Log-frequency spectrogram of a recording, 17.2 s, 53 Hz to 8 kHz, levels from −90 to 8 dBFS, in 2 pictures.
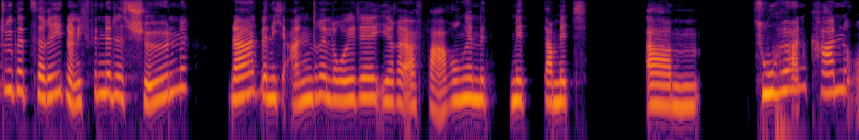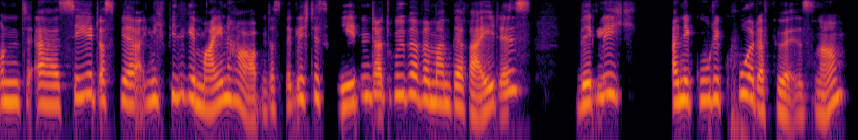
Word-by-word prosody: drüber 310 -1 0
zu 255 -2 +1
reden 260 0 0
und 200 - +3
ich 210 - -3
finde 280 0 -1
das 255 -1 -2
schön, 245 - +1 0.4
ne, 255 +5 +4
wenn 250 -1 +2
ich 245 +2 -3
andere 235 +5 0
Leute 230 +1 +1
ihre 215 -3 -1
Erfahrungen 225 +4 +1
mit 230 -1 -1 0.2
mit 220 0 +1
damit, 210 +1 0 0.6
ähm, 185 -1 +1 0.5
zuhören 285 +5 +3
kann 295 +2 0
und, 210 -4 -2
äh, 190 -1 +2
sehe, 250 +8 -1
dass 225 - -3
wir 195 -4 +2
eigentlich 220 +2 -3
viel 260 0 -3
gemein 210 +1 +2
haben. 135 - -2
Dass 170 +1 -10
wirklich 235 -2 -3
das 245 -2 -4
Reden 205 +9 0
darüber, 270 0 0
wenn 225 -2 +2
man 195 -1 +1
bereit 180 -2 +2
ist, 320 +6 -1 0.4
wirklich 250 +8 +1 0.3
eine 220 +2 +4
gute 230 +2 -1
Kur 270 0 0
dafür 155 - -1
ist, 130 +3 -9
ne? 215 - -1
225 Hz, 160 wpm, -24 LUFS, 195-255 Hz, 0.6 s, ne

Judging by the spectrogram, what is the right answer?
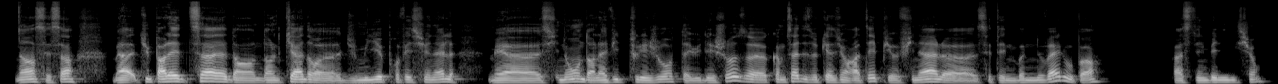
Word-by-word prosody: Non, 115 +3 +3
c'est 120 -6 -4
ça 125 +7 +1 0.4
ben, 105 +1 +4
tu 130 - -3
parlais 135 +3 +7
de - - -8
ça 140 -4 +5
dans 95 -4 +1
dans 100 +2 -1
le 100 - -1
cadre, 115 +1 +3 0.2
heu, - - -5
du 90 +1 -8
milieu 105 +4 +2
professionnel 115 +1 -2 0.3
mais, 95 0 0
heu, 95 -1 +1
sinon, 110 +8 -1
dans 105 -4 +2
la 100 0 +1
vie 115 +2 -3
de - - -18
tous 115 - -7
les 105 -2 +2
jours, 120 +4 -3
tu 95 - -5
as - - -1
eu 90 +2 -4
des 100 +1 -3
choses, 160 - -1
heu, 110 -4 +1
comme 105 0 -4
ça, 140 - +1
des 120 -4 -4
occasions 105 -1 -1
ratées 95 +11 -1
puis 100 - -7
au 95 - -3
final, 115 +6 +2
heu, 85 -4 -1
c'était 90 +4 -7
une 95 0 -4
bonne 95 0 -2
nouvelle 105 - +1
ou - - 0
pas? 120 +7 -2 0.7
Enfin, 90 - -2
c'était 90 +2 -6
une 100 - 0
bénédiction? 100 +4 -3
105 Hz, 240 wpm, -22 LUFS, 95-120 Hz, 0.7 s, parlais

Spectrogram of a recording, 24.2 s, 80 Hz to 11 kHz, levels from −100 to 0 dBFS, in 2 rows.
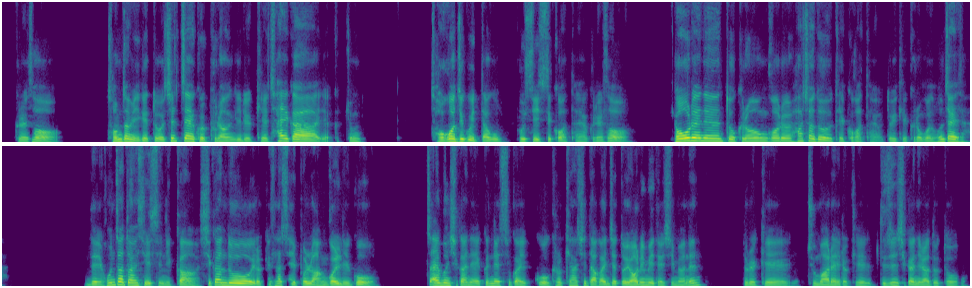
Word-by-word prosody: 그래서 120 - -2 0.6
점점 165 +3 +3
이게 135 -1 0
또 125 -3 -1
실제 200 - +2
골프랑 125 -7 -2
이렇게 105 0 -5
차이가 165 - +4
약간 - - -10 0.2
좀 140 -3 -6 0.9
적어지고 170 +4 +4
있다고 120 -3 -2 0.2
볼 115 - -1
수 115 - -7
있을 - - -4
것 - - -2
같아요. 90 -1 -11
그래서 90 -5 -5 0.6
겨울에는 210 -1 +8
또 170 -2 +1
그런 145 +2 0
거를 140 0 +1
하셔도 170 -3 0
될 105 -4 -8
것 100 - -9
같아요. 85 -4 -11
또 - - -9
이렇게 95 0 -9
그런 115 +5 -7
건 110 -1 -4
혼자 175 - 0
해사 155 -4 +1 1.0
네 115 0 -1
혼자도 205 - +2
할 185 - +1
수 - - -4
있으니까 110 - -2
시간도 180 - +5
이렇게 115 0 -4
사실 155 -2 -5
별로 120 0 +1
안 95 +2 -4
걸리고 95 - +1 0.6
짧은 190 0 +3
시간에 145 -7 -3
끝낼 160 +5 -2
수가 155 - -4
있고 90 - -5
그렇게 135 +2 -7
하시다가 150 -3 -1
인제 115 +1 -3
또 - - -1
여름이 120 +6 +2
되시면은 100 - -5 0.5
또 - - -6
이렇게 105 -3 -4 0.2
주말에 110 -3 -2
이렇게 95 -1 -7
늦은 120 +4 -4
시간이라도 105 -6 -3
또 90 -1 -7
125 Hz, 340 characters per minute, -22 LUFS, 105-165 Hz, 1.0 s, 겨울에는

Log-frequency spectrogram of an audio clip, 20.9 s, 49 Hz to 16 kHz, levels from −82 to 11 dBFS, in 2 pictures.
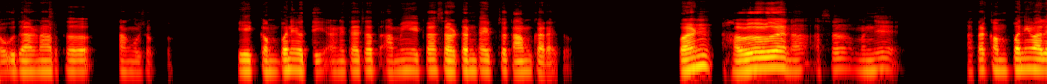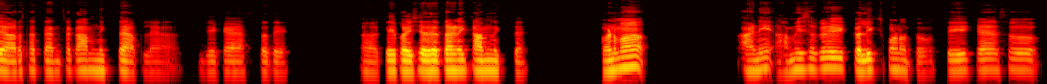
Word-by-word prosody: उदाहरणार्थ 125 +1 -4
सांगू 125 -2 -6
शकतो. - - -23 0.7
ही 130 - 0
एक 125 0 -3
कंपनी 130 +2 0
होती 125 -1 -4
आणि 120 +1 -11
त्याच्यात 135 +1 -3
आम्ही 125 +2 -8
एका 135 +1 -2
सर्टन 130 0 +1
टाइपचं 130 0 -3
काम 120 0 0
करायचो. - - -5 1.1
पण 155 +7 +6 0.3
हळू-हळू 145 +6 +6
आहे 160 -1 +6
ना 130 -1 -7 0.2
असं 145 0 -10
म्हणजे, 140 +3 -10 0.7
आता 130 +3 -3
कंपनीवाले 140 +1 +2
अर्थात 125 +2 -1
त्यांचं 120 +2 -6
काम 135 0 -2
निघतंय 130 0 -2
आपल्या 115 0 -8 0.4
जे 120 0 -10
काय 120 0 -6
असतं 115 0 -11
ते. 115 - -8 0.8
अ, 115 -1 -9
ते 125 0 +3
पैसे 125 0 +6
देतात 130 +1 +6
आणि 130 0 +4
काम 130 -1 +3
निघतंय. 125 -2 -6 0.8
पण 130 +2 +3
मग 165 +4 +6 1.1
आणि 140 +4 -1
आम्ही 130 +4 -4
सगळे 150 +1 +1
कलीग्ज 135 +1 +2
पण 145 -1 -2
होतो. 115 -3 -10
ते 130 +2 -4
काय 135 +1 -3
असं 135 -1 -6
130 Hz, 145 wpm, -24 LUFS, 125-135 Hz, 1.1 s, पण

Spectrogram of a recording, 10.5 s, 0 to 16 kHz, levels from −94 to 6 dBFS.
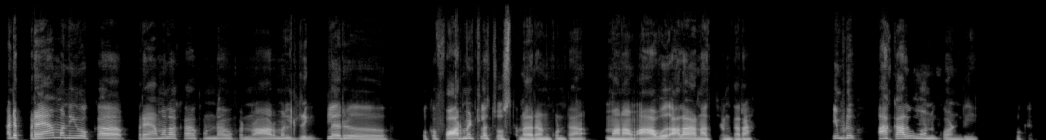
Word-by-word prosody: అంటే 280 - +4
ప్రేమని 265 +4 +2
ఒక 225 -3 -14 0.4
ప్రేమలా 200 +7 -1
కాకుండా, 180 -1 -5
ఒక 165 - -17 0.2
నార్మల్ 170 +2 -1
రెగ్యులర్ 175 +5 -2 0.8
ఒక 160 - -9
ఫార్మాట్‌లా 195 +3 +5
చూస్తున్నారనుకుంటా. 115 -5 -1 0.4
మనం 135 0 +5 0.2
ఆ - - +7
వ్ - - +4
అలా 165 +1 +6
అనచ్చంటారా? 130 -3 -2 0.9
ఇప్పుడు 245 +2 -2 0.3
ఆ - - +6
కాలంలో 225 +1 +2
అనుకోండి 150 -7 -6 0.5
ఓకే - - -25
170 Hz, 120 wpm, -26 LUFS, 135-205 Hz, 0.9 s, ఆ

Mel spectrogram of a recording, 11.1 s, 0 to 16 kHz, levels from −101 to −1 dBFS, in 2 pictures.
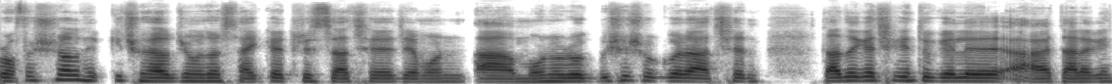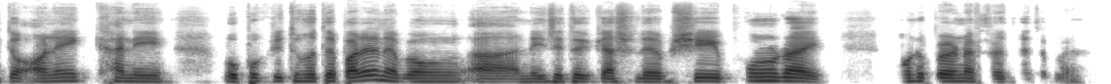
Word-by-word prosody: Professional 180 +7 +2
হে - - -1
কিছু 170 -2 -5
help 145 -1 +5
যেমন 150 -1 +1
ধরেন 145 - -1
সাইকিয়াট্রিস্ট 140 +2 -2
আছে, 135 +1 -4
যেমন 130 0 -2 0.2
আ - - +6 0.2
মনোরোগ 145 +2 +3
বিশেষজ্ঞরা 155 -3 +1
আছেন 145 +2 -4 0.4
তাদের 150 +3 +4
কাছে 170 - +1
কিন্তু 165 -1 0
গেলে 150 0 +5 0.2
আ - - -1 0.2
তারা 130 0 +4
কিন্তু 140 +1 -3
অনেকখানি 150 -1 -3 0.4
উপকৃত 150 +1 -6
হতে 150 +1 +1
পারেন 195 +7 +5
এবং 135 -1 0 0.3
আ - - +2 0.2
নিজেদেরকে 130 +1 -2
আসলে 130 +1 -6 0.2
সেই 150 -1 +1
পুনরায় 160 -4 +3 0.4
অনুপ্রেরণা 145 -2 0
ফেরত 130 - -8
দিতে - - -19
পারেন। - - -16
145 Hz, 185 wpm, -23 LUFS, 135-155 Hz, 0.4 s, আ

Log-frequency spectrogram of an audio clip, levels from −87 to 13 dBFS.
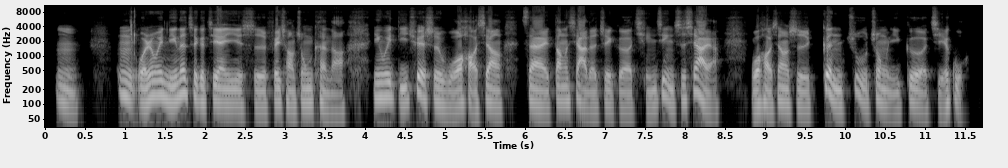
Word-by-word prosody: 嗯， 105 -9 -5 0.5
嗯， 155 -5 +1
我 110 -2 +5
认 145 +4 +4
为 155 - +4
您 125 -4 +2
的 170 - +5
这 155 -4 -1
个 120 - +2
建 110 -2 +4
议 105 -1 0
是 95 -1 -3
非 110 +4 +2
常 100 -3 -2
中 110 +2 -3
肯 95 -5 -3
的。 80 -1 -5 0.3
因 140 0 0
为 145 0 +3
的 110 -5 -3
确 115 - +3
是 125 -3 0
我 95 -2 +1
好 - - +2
像 - - +2 0.2
在 100 -3 +4
当 115 +5 -1
下 115 - +3
的 90 -1 -3
这 100 +4 -2
个 90 -2 -3
情 95 +3 -9
景 115 -2 -3
之 125 - -5
下 120 - +5
呀， - - -4 0.4
我 100 +2 +2
好 - - +2
像 110 -3 0
是 95 -3 -3
更 105 -4 +3
注 - - -5
重 100 -3 -3
一 85 - -8
个 85 - -1
结 - - -4
果。 - - -9
105 Hz, 240 characters per minute, -23 LUFS, 95-120 Hz, 0.5 s, 我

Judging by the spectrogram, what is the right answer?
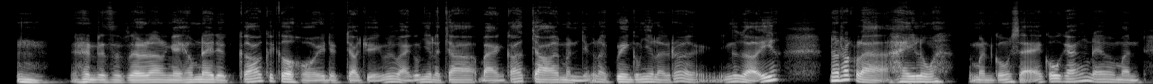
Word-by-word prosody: Ừm, 105 -6 +1 0.3
thì - - -8 0.3
thực 105 -2 -2
sự 105 0 +5
là 110 0 +2
ngày 100 -1 +1
hôm 110 +1 +1
nay 110 -1 +4
được 100 -3 +1
có 130 +6 +1
cái 150 - -3
cơ 130 -3 +5
hội 95 -3 -2
được 95 0 -5
trò 95 -1 0
chuyện 90 +4 -3
với 125 +1 0
bạn 90 -7 -1
cũng 105 - -1
như 120 - 0
là 105 - -3
cho 105 0 -2
bạn 95 0 -2
có 125 +8 -1
cho 110 -2 +2
mình 100 -4 -1
những 95 - -4
cái - - -4
lời 110 -4 -4
khuyên, 120 -2 +3
cũng 115 +1 -1
như 125 - +1
là 110 -3 -2
rất 135 +8 -3
là 115 -6 -2 0.2
những 120 - -6
cái 135 - +1
gợi 120 - +3
ý 165 +5 +6
á, 205 - +3 0.5
nó 180 - +6
rất 215 +3 +3
là 105 -5 +1
hay 125 +5 +1
luôn 125 -2 +3
á. 130 - -1 0.3
Mình 100 -2 -4
cũng 105 +4 -1
sẽ 120 - -1
cố 140 +2 +3
gắng 135 +6 -1
để 120 -7 -1
mà 115 - -3
mình 100 -3 -3
110 Hz, 280 wpm, -19 LUFS, 100-125 Hz, 0.5 s, ý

